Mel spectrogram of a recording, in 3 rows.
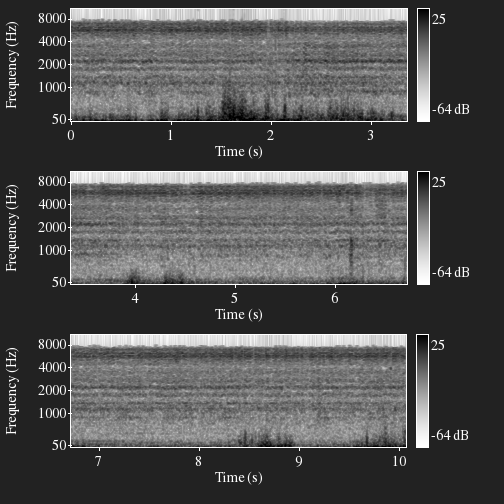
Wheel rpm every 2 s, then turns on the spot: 110, 120, 120, 110, 110.
none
